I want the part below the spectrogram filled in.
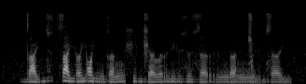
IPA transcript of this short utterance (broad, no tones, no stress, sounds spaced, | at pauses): d a j d͡z ʉ t͡s a j ə j ɔ j ŋ ɡ ɜ ŋ ə ʃ i d͡ʒ ɜ l ə r j y z ʉ z ɜ r ʉ ŋ ɜ ŋ͡ǀ y d͡z ɜ j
